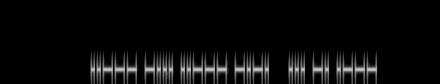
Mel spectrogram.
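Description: Morse code at 40 words per minute: a single steady mid-pitched tone keyed rapidly on and off, starting about a second in and running for about three seconds. It sends a Field Day contest exchange, 2B 2C SNJ (southern New Jersey).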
